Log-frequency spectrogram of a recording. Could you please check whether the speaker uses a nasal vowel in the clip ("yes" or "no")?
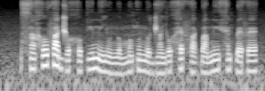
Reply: yes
